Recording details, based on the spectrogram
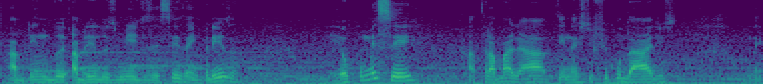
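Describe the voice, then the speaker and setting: A man's voice: fairly low pitch, normal speed, long pauses, background noise. A man with a Bahian Brazilian accent telling his own story informally as an interview guest, repeating phrases and often adding tag questions. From Salvador, Bahia, Brazil. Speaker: interview guest, installation business owner. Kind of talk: informal personal account. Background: background music.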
